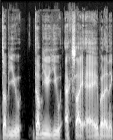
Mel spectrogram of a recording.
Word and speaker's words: wuxia: This is apparently a genre in Chinese fiction called, it's spelled Wuxia, but I think it's pronounced wuxia.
